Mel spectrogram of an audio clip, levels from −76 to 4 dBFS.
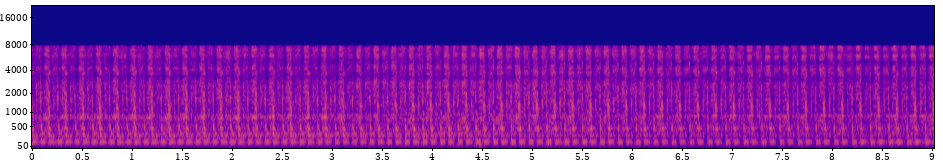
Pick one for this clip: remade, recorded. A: recorded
